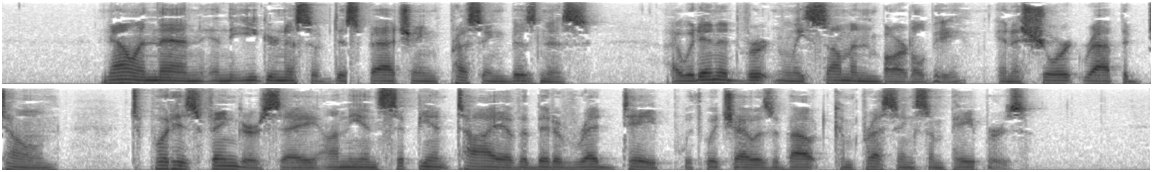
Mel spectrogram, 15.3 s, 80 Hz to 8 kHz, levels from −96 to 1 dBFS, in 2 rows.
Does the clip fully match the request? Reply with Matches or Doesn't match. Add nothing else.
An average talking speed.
Matches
